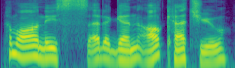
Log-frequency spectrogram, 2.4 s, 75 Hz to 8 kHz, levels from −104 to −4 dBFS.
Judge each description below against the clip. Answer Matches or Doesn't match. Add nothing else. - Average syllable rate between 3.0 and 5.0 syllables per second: Matches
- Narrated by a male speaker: Matches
